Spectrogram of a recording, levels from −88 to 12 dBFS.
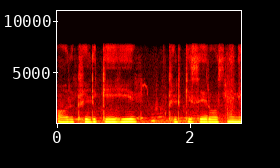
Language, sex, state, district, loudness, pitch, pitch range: Sadri, female, Chhattisgarh, Jashpur, -14 LUFS, 225 Hz, 220-230 Hz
